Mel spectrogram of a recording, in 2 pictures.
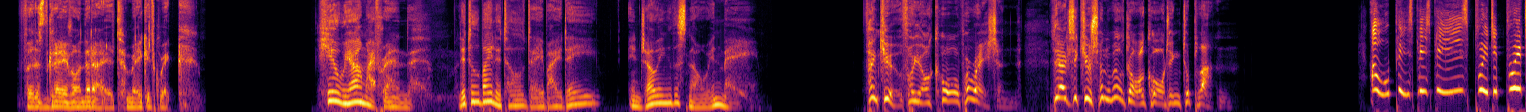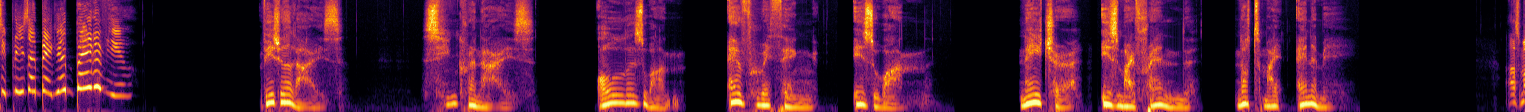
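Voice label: Bulgarian, Characters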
